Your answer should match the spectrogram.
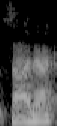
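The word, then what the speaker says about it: Šidák: Another comparison, I pronounce it SIDAC.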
